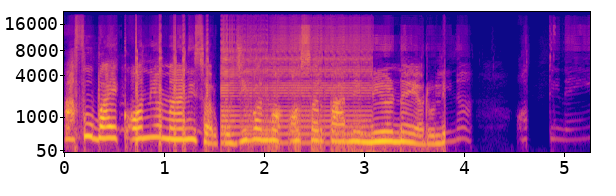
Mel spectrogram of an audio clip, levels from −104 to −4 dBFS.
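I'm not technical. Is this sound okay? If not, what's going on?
No. Several things are wrong.

Opus compression, throughout: the speech sounds grainy and rough, likely from squeezing the audio hard with the Opus codec to save space.

GSM signalling bursts, 0.72 to 1.58 s: a galloping ticking buzz from a nearby mobile phone whose radio pulses are picked up by the recording equipment.

GSM phone buzz, 1.58 to 3.09 s: the phone settles into a steady, harsh buzz, pulsing 217 times a second, laid over the speech.

One channel inverted, 3.81 s to the end: the speech almost disappears, likely because one stereo side is flipped upside down and cancels the other when combined.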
